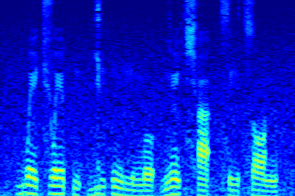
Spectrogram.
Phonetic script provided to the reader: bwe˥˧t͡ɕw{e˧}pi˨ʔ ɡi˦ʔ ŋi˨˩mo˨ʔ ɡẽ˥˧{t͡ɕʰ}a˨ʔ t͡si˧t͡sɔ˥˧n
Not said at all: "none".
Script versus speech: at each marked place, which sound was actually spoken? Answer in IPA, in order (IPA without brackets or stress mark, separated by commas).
e˦, t͡ɕʰ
